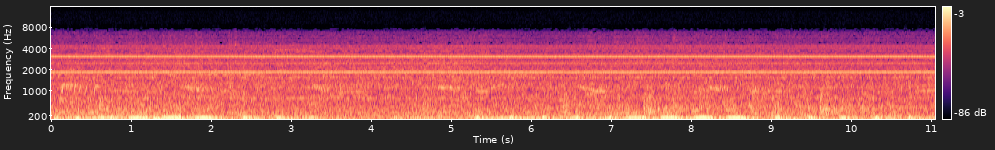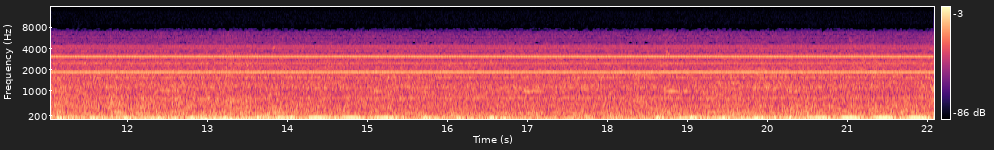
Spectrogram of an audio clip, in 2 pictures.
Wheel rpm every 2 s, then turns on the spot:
0, 0, 0, 0, 0, 0, 0, 0, 0, 0, 0.
none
